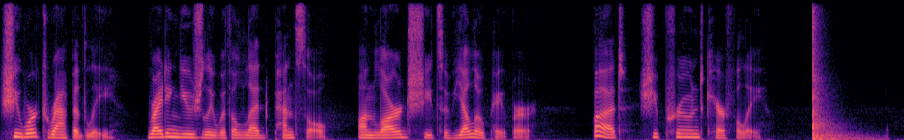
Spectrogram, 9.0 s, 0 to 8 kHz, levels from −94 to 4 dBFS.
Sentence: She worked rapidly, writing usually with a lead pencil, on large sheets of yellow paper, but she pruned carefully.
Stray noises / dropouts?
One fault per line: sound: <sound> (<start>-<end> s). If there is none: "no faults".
sound: thud (8.1-8.9 s)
